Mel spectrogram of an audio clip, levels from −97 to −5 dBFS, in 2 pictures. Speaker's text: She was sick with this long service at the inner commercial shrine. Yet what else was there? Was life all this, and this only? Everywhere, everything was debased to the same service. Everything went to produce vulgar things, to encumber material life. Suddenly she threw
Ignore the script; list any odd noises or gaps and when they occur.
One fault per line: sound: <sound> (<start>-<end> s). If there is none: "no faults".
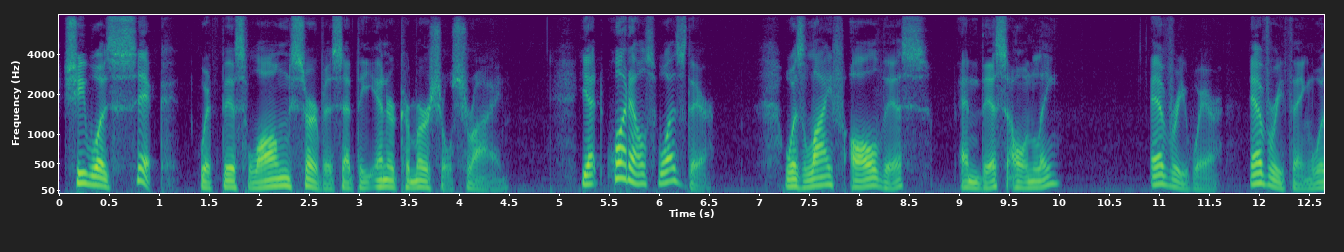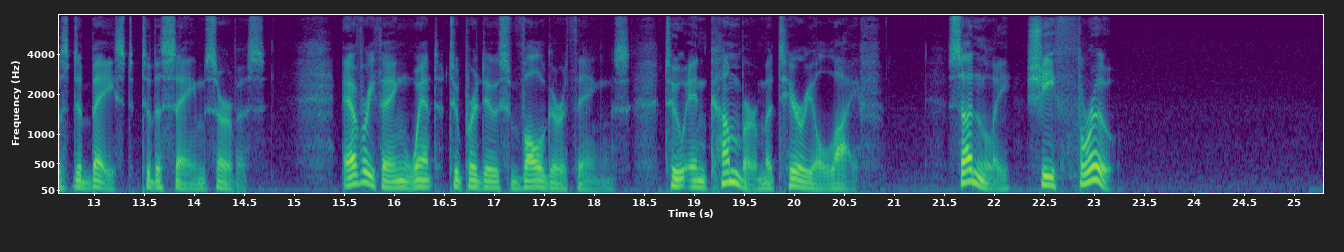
no faults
